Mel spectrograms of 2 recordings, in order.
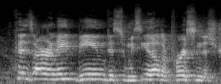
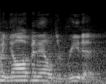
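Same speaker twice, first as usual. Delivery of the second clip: ordinary talk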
